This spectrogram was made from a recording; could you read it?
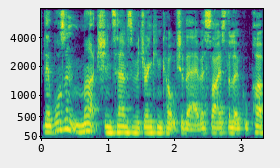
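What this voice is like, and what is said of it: British accent. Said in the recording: “Anyone listening will be able to tell by my accent that I'm British.”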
